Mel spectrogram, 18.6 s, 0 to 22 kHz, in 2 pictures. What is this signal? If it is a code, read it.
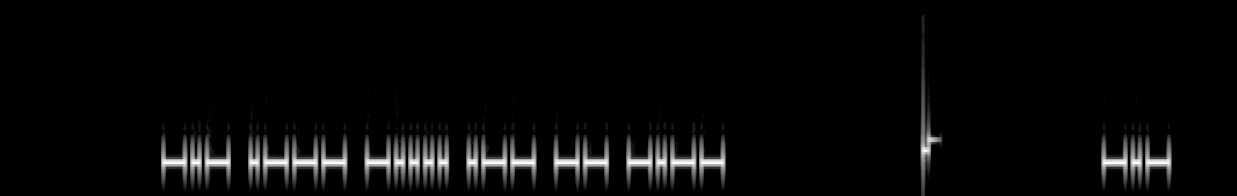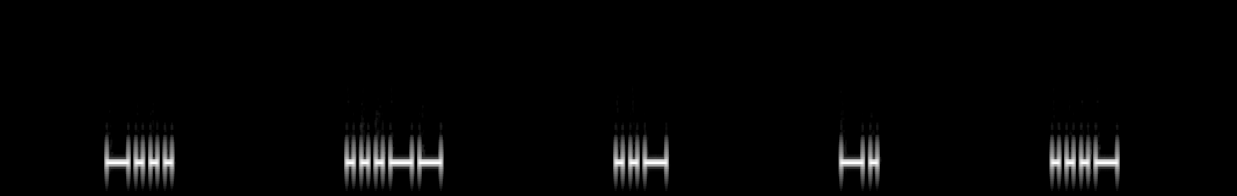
Morse code, heard as a keyed tone, about 21 wpm, spaced as for 9 wpm, 700 Hz. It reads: KJ6WMY KB3UNV
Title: USA Call Signs - 6 Characters - 8x Character Spacing - 22wpm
